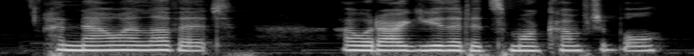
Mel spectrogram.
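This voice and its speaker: A soft-spoken woman speaks in a monotone, flat intonation, with a dry, close sound with no echo and a very clean recording with a silent background. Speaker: lifestyle vlogger. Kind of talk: scripted narration.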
